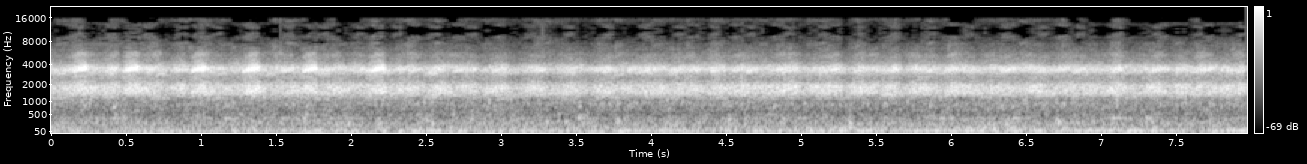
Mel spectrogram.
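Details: Frogs calling together as darkness falls over a rice paddy set among houses, just planted on 1 June 2012; distinct loud croaks pulse quickly in the first two seconds, then a continuous massed trill carries on.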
